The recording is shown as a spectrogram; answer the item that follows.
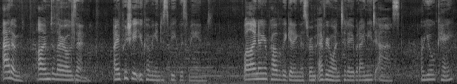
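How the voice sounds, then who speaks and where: An actress playing a composed, straight-talking agency doctor in a video game, measured, dry and probing. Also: female voice, on the low side, over music, close to an everyday voice. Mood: calm concern. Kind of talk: video game cutscene acting.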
